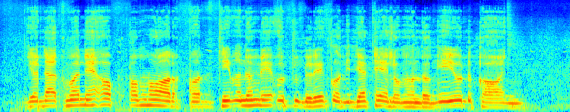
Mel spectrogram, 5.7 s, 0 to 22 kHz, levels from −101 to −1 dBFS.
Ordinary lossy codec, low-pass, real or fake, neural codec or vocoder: none; none; fake; codec, 44.1 kHz, 1.7 kbps, Pupu-Codec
